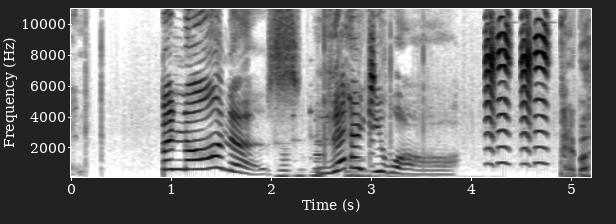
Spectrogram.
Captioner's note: squeaking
